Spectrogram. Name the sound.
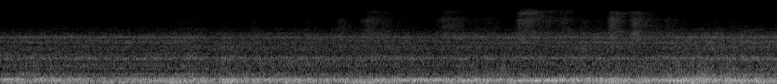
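train running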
